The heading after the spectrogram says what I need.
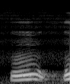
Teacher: उ स्वर का उच्चारण ओठ से किया जाता है, इसलिए इसे ओष्ठ कहा जाता है।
